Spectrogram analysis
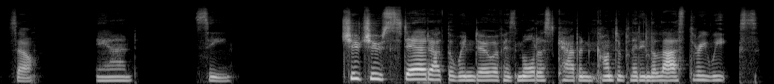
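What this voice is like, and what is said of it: Attempted UK accent while reading. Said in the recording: “I was gonna try and read this with an accent, so please apologies. Um, I'm going to try very hard. Uh, I envisioned uh, a UK accent.”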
